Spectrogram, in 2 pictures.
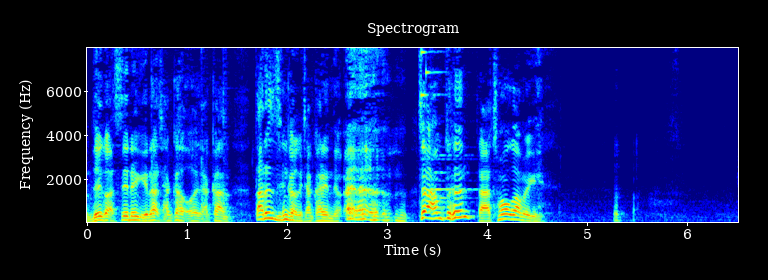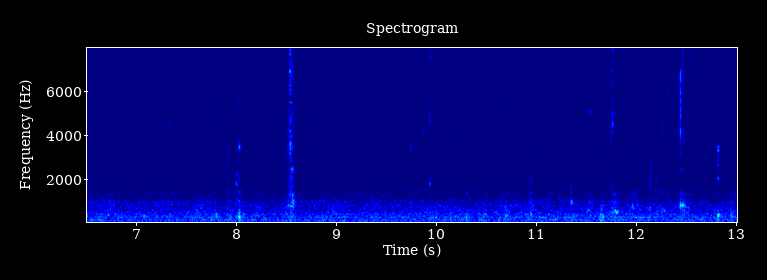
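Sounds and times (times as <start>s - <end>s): low steady hum: 2.5s - 13.0s
close chewing: 6.3s - 13.0s.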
